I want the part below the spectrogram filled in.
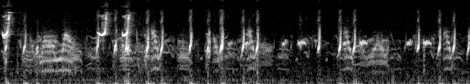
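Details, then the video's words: Male rain quail calling, with a female also present: sharp, metallic whit-whit notes repeated rapidly and overlapping from several birds, mixed with harsh, gargling chatter. "Rain Quail (Coturnix coromandelica) - Males calling"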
